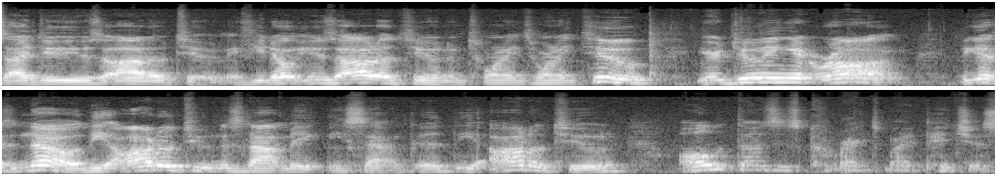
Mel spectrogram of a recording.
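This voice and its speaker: A man with a nasal voice, explaining step by step in casual talk how he records and edits his own song. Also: mid-range voice. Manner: relaxed, explaining each step with fillers.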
